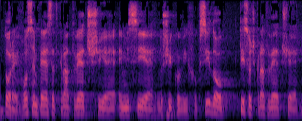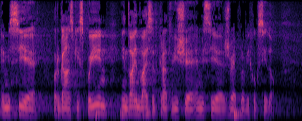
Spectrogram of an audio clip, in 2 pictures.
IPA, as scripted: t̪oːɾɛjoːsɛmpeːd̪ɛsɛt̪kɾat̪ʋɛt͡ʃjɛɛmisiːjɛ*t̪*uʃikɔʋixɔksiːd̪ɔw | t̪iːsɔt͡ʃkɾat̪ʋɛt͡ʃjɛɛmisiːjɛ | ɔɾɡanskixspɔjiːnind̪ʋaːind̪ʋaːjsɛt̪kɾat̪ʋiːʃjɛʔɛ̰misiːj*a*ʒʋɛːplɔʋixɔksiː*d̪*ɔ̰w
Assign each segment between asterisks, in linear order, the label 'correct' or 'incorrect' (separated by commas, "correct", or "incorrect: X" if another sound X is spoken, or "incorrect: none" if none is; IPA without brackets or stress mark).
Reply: incorrect: d̪, incorrect: ɛ, correct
